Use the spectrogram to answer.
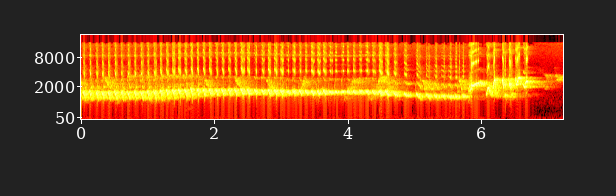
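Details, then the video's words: White-rumped shama singing a long run of rapid pulsed notes around a steady mid pitch, about 3-4 per second, breaking at the end into quick rising and falling whistled phrases; no other sounds. "KICAUAN MURAI BATU"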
